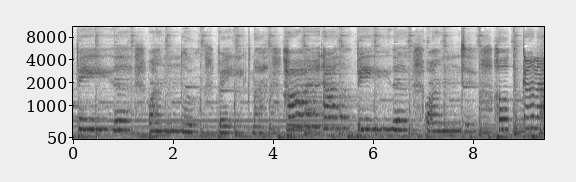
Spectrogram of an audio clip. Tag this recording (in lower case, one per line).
music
